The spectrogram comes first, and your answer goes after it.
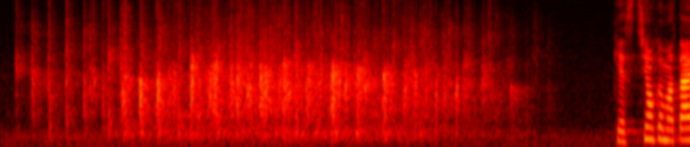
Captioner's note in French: applaudissements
